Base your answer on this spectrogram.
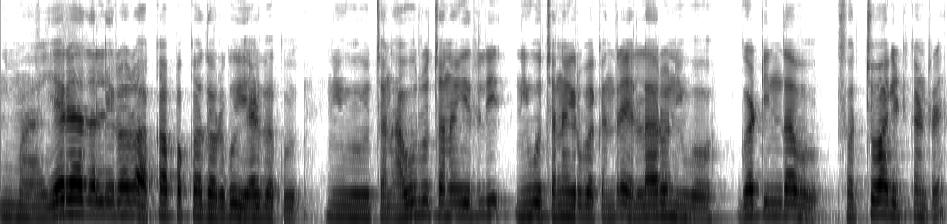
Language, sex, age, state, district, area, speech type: Kannada, male, 18-30, Karnataka, Chitradurga, rural, spontaneous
